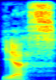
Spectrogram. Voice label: "yes", male

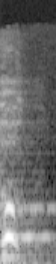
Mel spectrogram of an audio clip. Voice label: "hoo"; Voice; ooh ahh

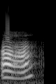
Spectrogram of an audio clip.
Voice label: "uh huh" boy; ooh ahh; uh um

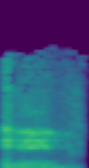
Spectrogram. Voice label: "ooh" female; ooh ahh

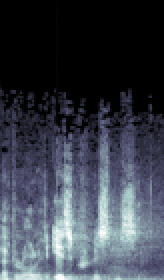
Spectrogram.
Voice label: after all it is christmas male; Voice; xmas

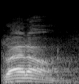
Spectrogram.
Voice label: "right on" male

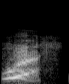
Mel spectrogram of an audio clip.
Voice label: "wuss", male

